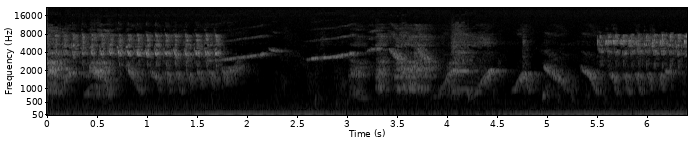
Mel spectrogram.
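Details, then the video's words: White-rumped shama from Aceh, a breeding female, singing a rapid, varied run of sweet whistles, slurred notes and buzzy trills mostly high in pitch, over a steady low electrical hum. "Murai Aceh"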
